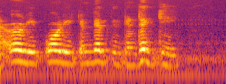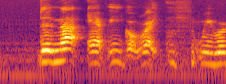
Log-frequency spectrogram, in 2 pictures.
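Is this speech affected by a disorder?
Yes: cerebral palsy.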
